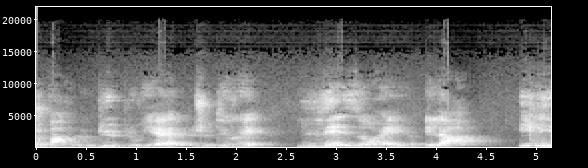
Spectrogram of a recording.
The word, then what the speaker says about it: les oreilles: Et comme le mot oreille commence par voyelle, vous devez noter que la liaison, c'est-à-dire la prononciation du S final de l'article les, est obligatoire.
